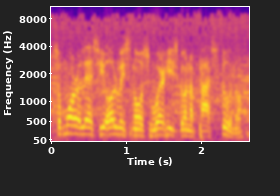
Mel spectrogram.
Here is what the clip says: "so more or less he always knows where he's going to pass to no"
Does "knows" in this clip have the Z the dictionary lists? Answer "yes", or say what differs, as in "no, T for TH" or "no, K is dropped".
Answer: no, S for Z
